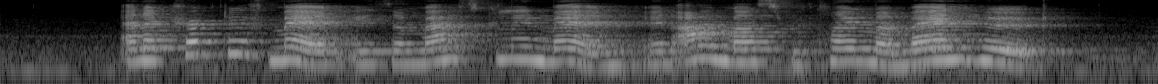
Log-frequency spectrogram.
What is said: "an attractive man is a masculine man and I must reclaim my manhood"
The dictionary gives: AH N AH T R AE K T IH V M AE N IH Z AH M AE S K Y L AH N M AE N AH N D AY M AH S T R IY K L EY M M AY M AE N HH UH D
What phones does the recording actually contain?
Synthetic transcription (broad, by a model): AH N AH T R AE K T IH V M AE N IH Z AH M AE S K Y L AH N M AE N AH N AY M AH S T R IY K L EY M M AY M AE N HH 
